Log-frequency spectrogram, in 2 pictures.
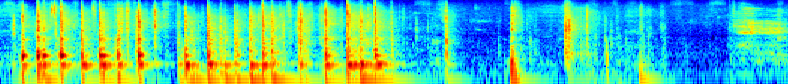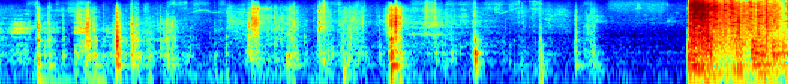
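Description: Grape juice glugging out of an upended juice bottle into a glass jar: a quick run of glugs for the first three seconds or so, then slower, scattered glugs and drips as the bottle empties.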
